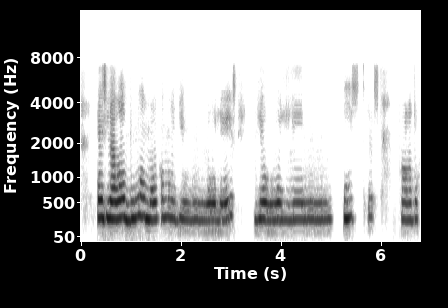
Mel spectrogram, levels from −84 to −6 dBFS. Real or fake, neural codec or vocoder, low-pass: fake; codec, 16 kHz, 1 kbps, FreqCodec, smaller model; 7.2 kHz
